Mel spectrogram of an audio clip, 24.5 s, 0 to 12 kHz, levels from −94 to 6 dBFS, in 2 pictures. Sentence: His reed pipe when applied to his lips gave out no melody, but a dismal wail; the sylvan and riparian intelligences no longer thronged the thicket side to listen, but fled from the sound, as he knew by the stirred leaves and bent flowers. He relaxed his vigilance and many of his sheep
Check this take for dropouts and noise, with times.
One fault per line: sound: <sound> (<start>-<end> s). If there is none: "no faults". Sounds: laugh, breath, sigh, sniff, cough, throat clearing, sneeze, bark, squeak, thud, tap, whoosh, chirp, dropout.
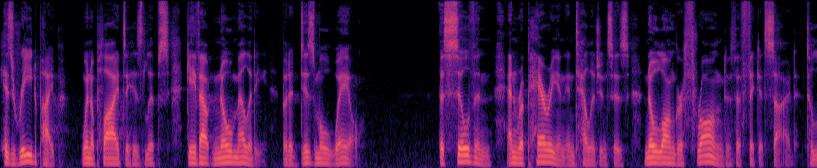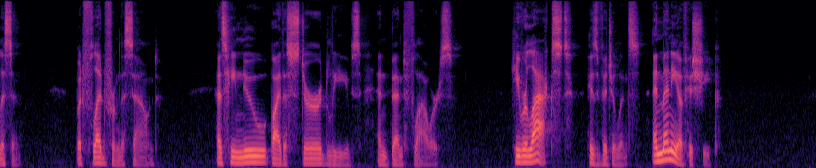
no faults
